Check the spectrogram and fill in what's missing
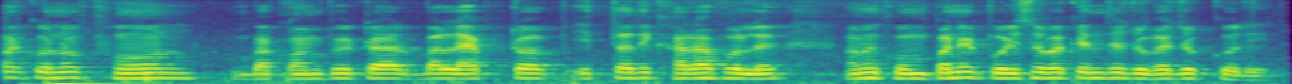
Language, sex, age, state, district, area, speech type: Bengali, male, 60+, West Bengal, Purulia, rural, spontaneous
